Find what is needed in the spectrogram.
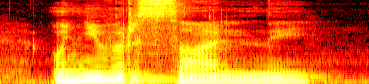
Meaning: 1. universal 2. all-purpose, multi-purpose
- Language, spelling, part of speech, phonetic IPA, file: Ukrainian, універсальний, adjective, [ʊnʲiʋerˈsalʲnei̯], Uk-універсальний.ogg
